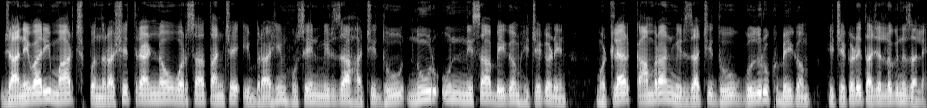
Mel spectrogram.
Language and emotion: Goan Konkani, neutral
